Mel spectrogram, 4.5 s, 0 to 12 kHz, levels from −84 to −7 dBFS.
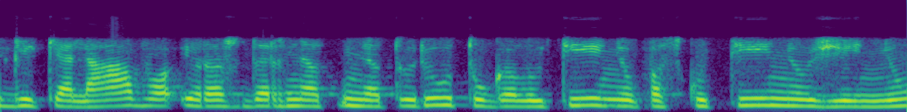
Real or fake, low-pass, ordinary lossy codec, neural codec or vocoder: real; 7.2 kHz; AAC, 48 kbps; none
